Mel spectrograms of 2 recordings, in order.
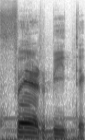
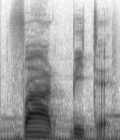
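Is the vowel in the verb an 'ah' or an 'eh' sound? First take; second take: eh; ah. First: The verb's vowel is an umlaut 'eh' sound. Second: The verb's vowel is a plain 'ah' sound. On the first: The speaker calls it wrong. "No, no fair bitte, que es lo que uno pensaría" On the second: The speaker calls it right. "no se le ponen esos puntos a la A en este caso"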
